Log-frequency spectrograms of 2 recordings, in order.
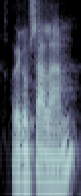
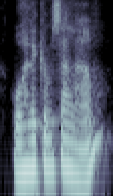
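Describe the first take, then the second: First: It is said in a flat, unsmiling voice. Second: It is said in a warm, smiling voice.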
